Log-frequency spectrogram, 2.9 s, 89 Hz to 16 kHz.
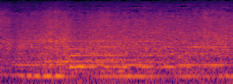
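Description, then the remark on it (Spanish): A steady, loud rumble of heavy truck engines carrying copper to the industrial port town of Antofagasta, with low droning tones and a broad mechanical hiss holding constant for a few seconds, as traffic rolls past. “Sus habitantes viven al ritmo que marcan a diario los camiones y los trenes que llevan el cobre a este puerto industrial, desde donde será exportado hacia los 4 continentes.”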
